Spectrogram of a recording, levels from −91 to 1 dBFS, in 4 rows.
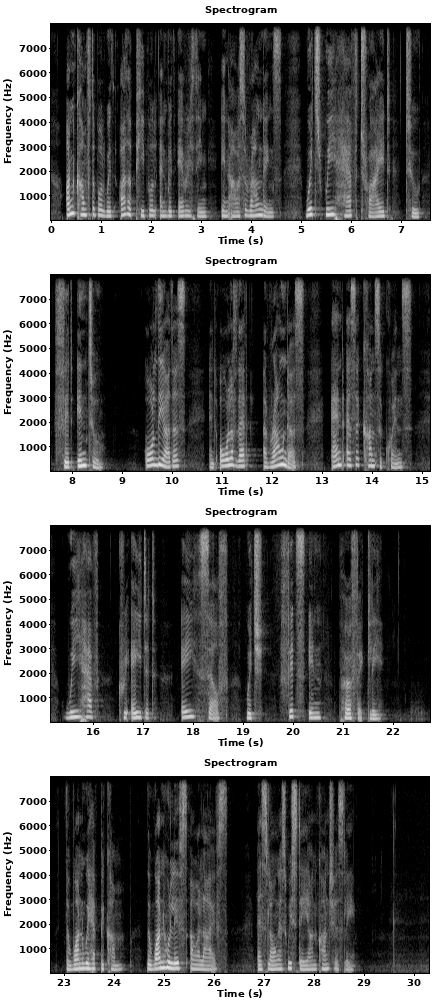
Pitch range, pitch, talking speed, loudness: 175-220 Hz, 195 Hz, 110 wpm, -23 LUFS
